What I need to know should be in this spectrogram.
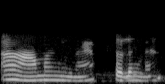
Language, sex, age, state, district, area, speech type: Tamil, female, 18-30, Tamil Nadu, Tirupattur, rural, conversation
